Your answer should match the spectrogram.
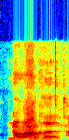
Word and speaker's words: naranja: It says naranja.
